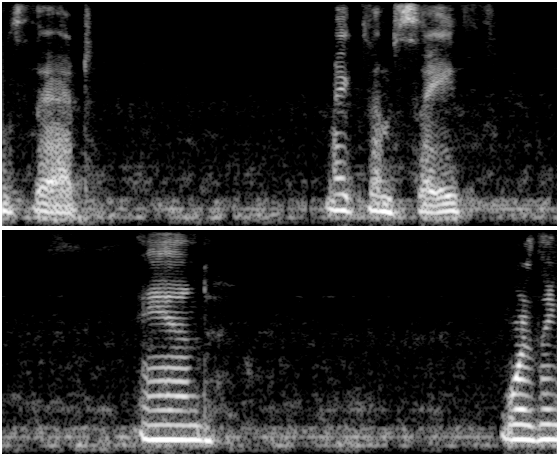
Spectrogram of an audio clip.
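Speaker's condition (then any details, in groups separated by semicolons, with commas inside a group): Cerebral palsy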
